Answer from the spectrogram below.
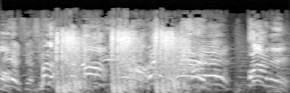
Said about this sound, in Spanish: Sí, los voy a cagar a tiros.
